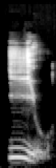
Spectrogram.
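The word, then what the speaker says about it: 言う: Now, its kun reading is pronounced iu. However, with the modification, it becomes imas, imashita, itte, itta, and so on. So you want to remember the i here as the starting point.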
